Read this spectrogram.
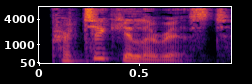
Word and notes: particularist: British English

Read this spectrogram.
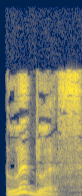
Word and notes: lidless: British English

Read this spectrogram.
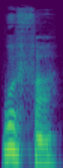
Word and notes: woofer: British English

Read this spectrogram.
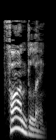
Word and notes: fondling: British English

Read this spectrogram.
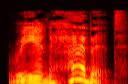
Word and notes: reinhabit: British English

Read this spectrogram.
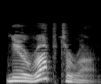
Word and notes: neuropteron: British English

